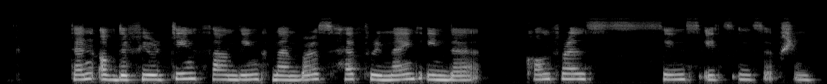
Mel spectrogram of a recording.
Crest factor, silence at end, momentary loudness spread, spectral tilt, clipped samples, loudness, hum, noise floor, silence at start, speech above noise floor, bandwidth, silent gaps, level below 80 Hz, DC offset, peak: 16 dB; 0.15 s; 10 LU; -5.5 dB/octave; under 0.1%; -25 LUFS; none; -74 dBFS; 0.7 s; 50 dB; 9 kHz; none; -64 dBFS; under 0.1%; -8 dBFS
